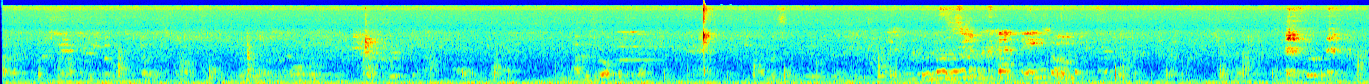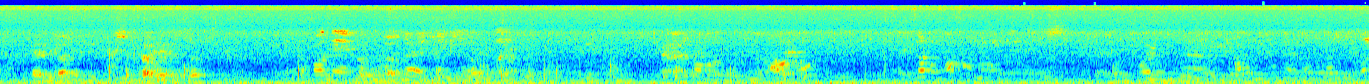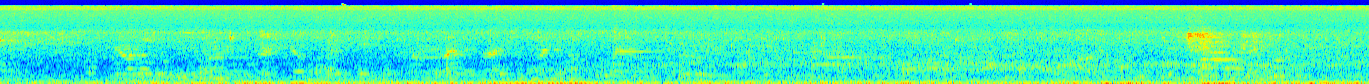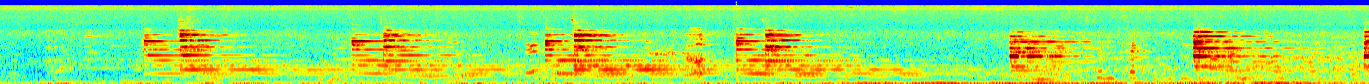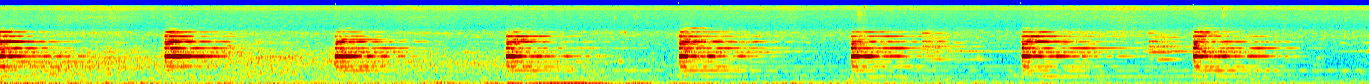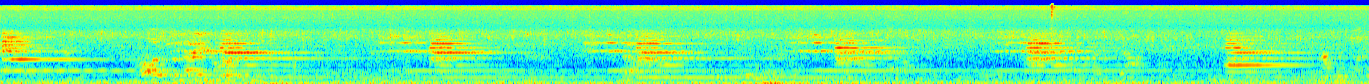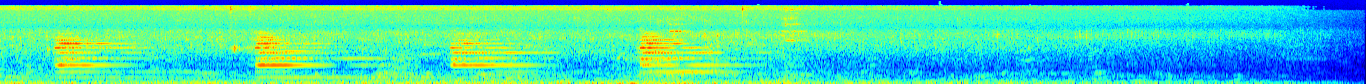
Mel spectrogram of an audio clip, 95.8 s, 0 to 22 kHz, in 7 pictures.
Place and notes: On the market square. First the sound of some passengers crossing the square then distant hour bells from the castle and old town hall followed by the evening bells of the new town hall. Its 10 p.m.
soundmap d - topographic field recordings and social ambiences
Rudolstadt, Germany, 6 October 2011, 14:10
